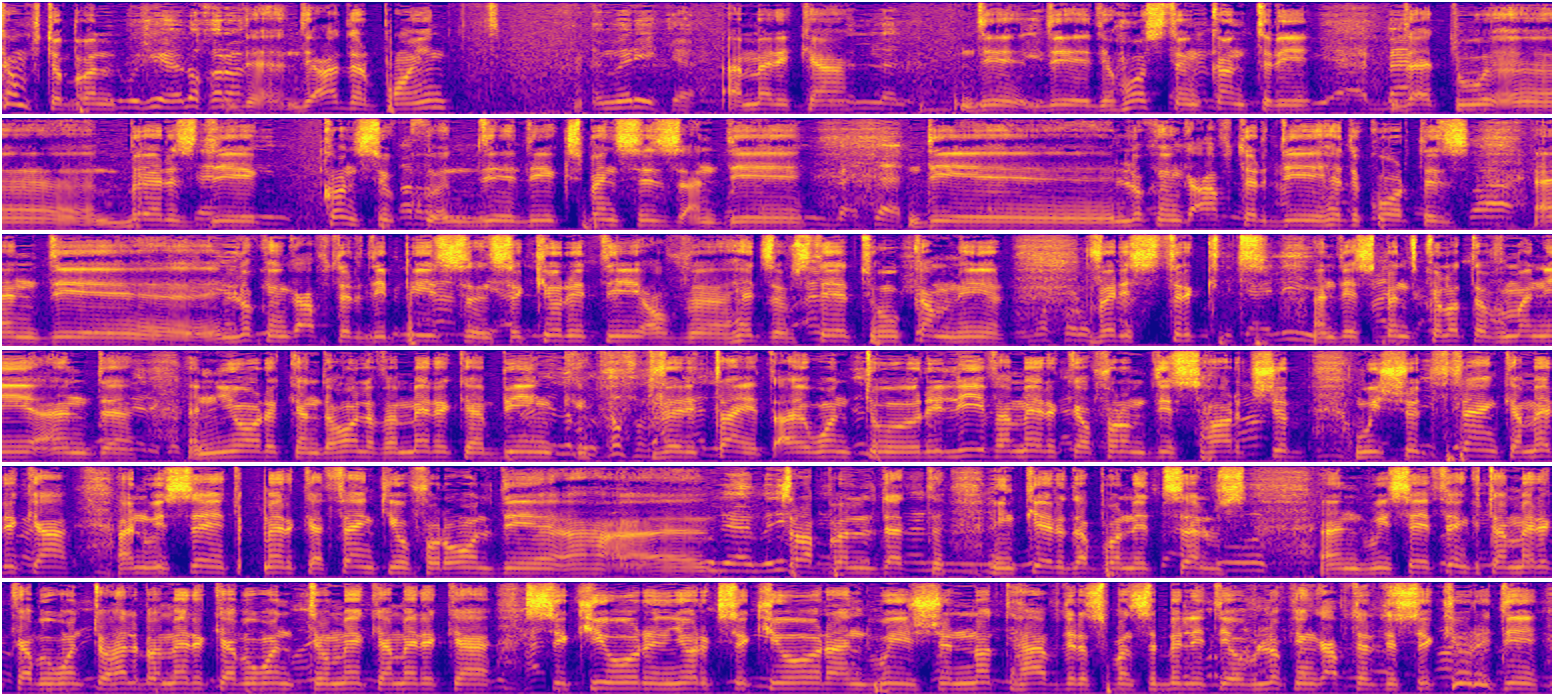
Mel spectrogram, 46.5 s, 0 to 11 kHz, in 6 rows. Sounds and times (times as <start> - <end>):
Male speech, man speaking: 0.0 - 2.3, 2.9 - 46.5
Narration, monologue: 0.0 - 46.5.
